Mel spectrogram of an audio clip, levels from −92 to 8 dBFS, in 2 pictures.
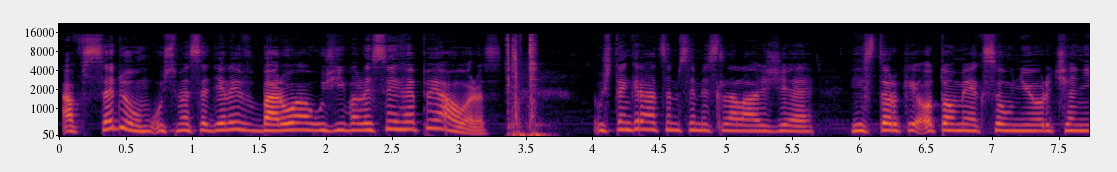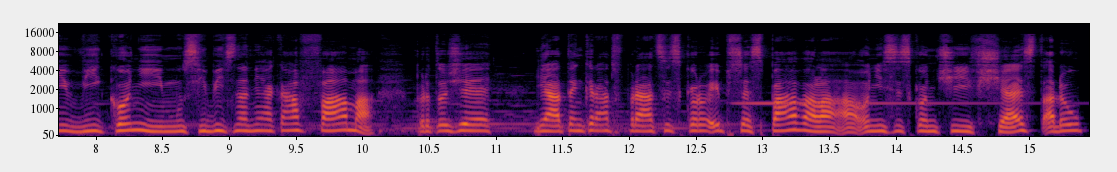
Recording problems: background music; faint; throughout; 20 dB below the speech
keyboard typing; noticeable; at 3.5 s; peak 4 dB below the speech

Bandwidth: 15 kHz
